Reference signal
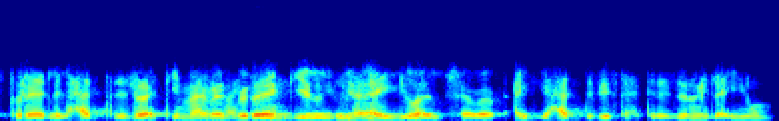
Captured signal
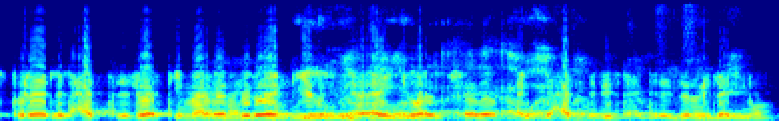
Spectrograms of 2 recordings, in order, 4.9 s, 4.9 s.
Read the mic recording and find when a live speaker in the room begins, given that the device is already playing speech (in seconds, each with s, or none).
1.3 s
